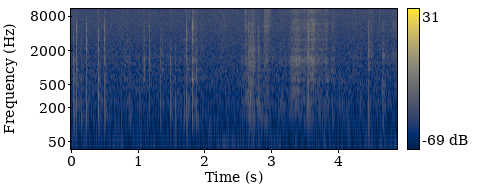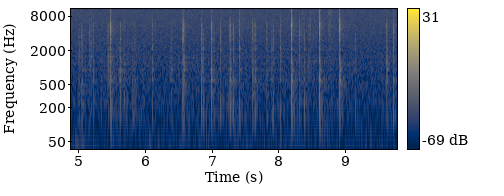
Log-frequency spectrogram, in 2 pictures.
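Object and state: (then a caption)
Wooden butcher-block table tapped with fingernails. Fingernails from both hands tap a large solid maple butcher-block tabletop, making quiet, dry, clicky taps with a woody low thump and almost no ring. Around the middle, a brief stretch of scratchy rustling passes over the wood before the scattered, uneven tapping resumes.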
